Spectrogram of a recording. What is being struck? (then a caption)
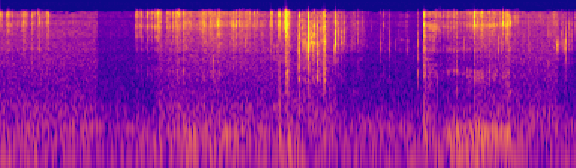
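Glitter soap bar. A metal blade shaves white flakes from a solid silver glitter bar soap with an exposed white interior, held in the fingers. Quiet, dry, crinkly scraping comes in short bursts and is mostly high and bright, with a few sharper crisp peaks near the middle. Brief pauses fall between strokes.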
